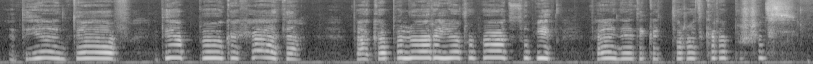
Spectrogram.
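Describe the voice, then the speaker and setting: A woman with a Russian accent, a native Russian speaker, explaining at home in a deliberate way while she signs along. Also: very high-pitched, flat delivery, a little mellow. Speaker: language learning vlogger. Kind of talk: explaining while showing books. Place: home room with bookcase, indoors.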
